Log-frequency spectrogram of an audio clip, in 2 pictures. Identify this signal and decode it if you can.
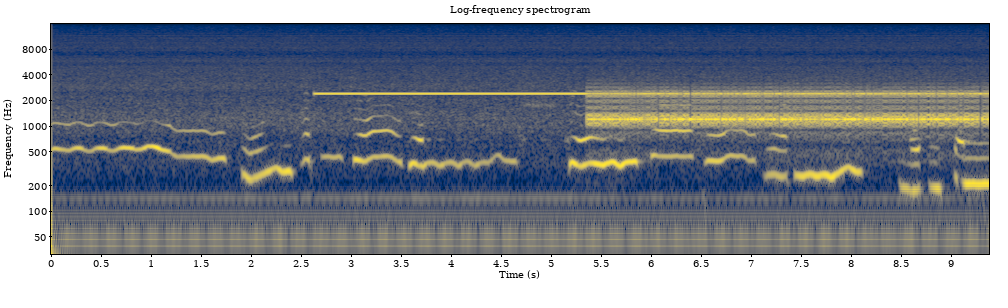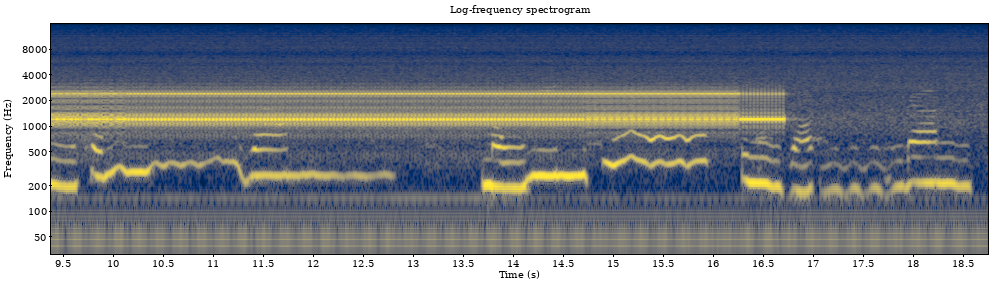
Cassette data (Kansas City type), 300 baud, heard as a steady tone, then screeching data.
